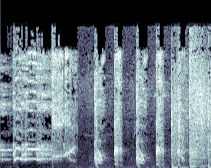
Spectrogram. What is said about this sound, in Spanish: Mañanas manda el gallo. Punto.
